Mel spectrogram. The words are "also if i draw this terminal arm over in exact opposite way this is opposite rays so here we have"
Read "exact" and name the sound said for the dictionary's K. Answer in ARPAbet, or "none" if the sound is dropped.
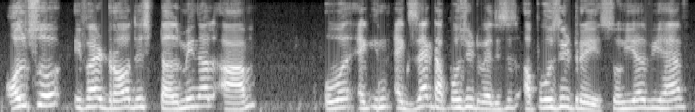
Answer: K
